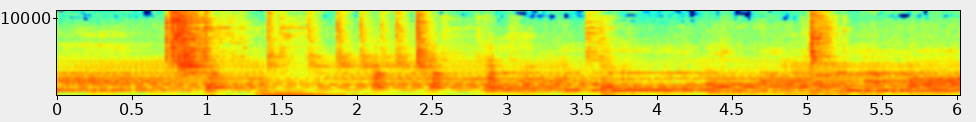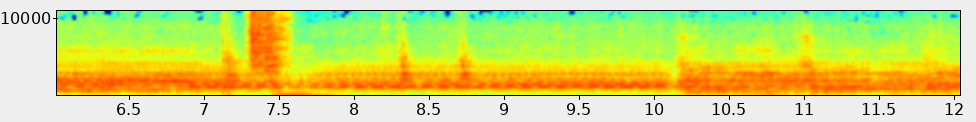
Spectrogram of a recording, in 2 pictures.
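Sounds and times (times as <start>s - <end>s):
organ-like keyboard chords: 0.0s - 12.0s.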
